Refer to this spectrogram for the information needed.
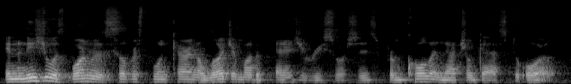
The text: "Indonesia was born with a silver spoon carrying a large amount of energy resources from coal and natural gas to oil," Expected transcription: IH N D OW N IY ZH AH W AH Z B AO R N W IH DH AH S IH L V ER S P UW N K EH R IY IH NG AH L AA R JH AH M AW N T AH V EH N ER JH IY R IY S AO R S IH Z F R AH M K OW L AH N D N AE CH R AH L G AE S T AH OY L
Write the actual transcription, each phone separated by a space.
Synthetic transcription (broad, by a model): IH N D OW N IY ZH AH W AH Z B AO R N W IH DH AH S IH L V ER S P UW N K EH R IY IH NG AH L AA R JH AH M AW N T AH V EH N ER JH IY R IY S AO R S IH Z F R AH M K OW L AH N N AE CH R L G AE S T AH OY L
